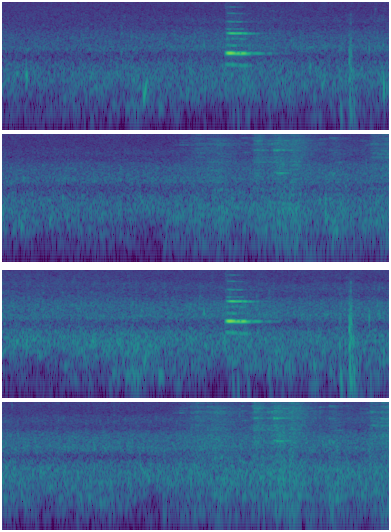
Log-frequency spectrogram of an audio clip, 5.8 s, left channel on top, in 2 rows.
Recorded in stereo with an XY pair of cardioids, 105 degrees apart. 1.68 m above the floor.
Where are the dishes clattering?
50° right, 10 m.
